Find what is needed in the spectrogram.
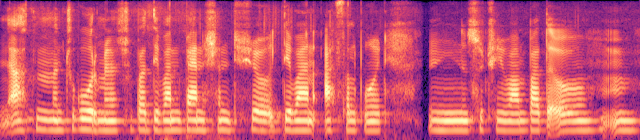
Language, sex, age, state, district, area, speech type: Kashmiri, female, 18-30, Jammu and Kashmir, Anantnag, rural, spontaneous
